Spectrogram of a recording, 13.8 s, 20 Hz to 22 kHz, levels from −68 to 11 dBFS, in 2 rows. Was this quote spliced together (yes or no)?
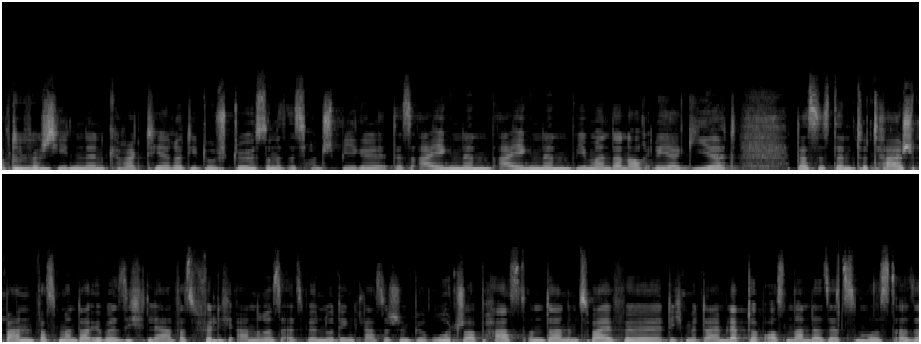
yes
